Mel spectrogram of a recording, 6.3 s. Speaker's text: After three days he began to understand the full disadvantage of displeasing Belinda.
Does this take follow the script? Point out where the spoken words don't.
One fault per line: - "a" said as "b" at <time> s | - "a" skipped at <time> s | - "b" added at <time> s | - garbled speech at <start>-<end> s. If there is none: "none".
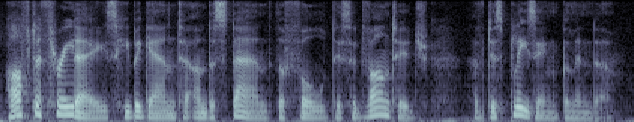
none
